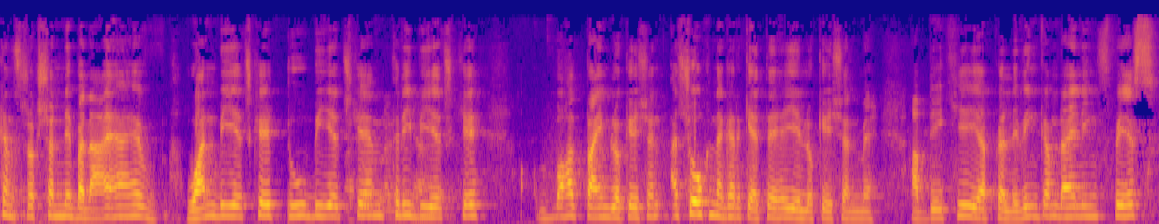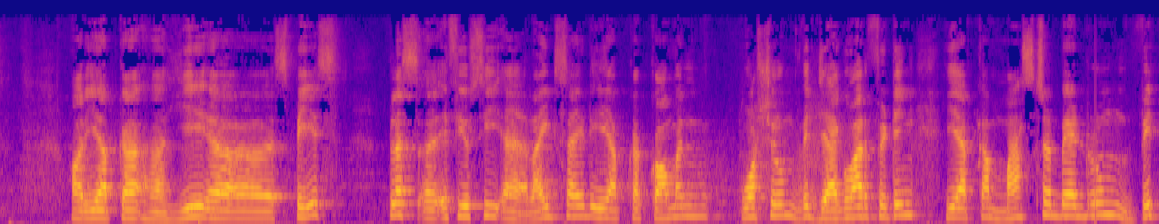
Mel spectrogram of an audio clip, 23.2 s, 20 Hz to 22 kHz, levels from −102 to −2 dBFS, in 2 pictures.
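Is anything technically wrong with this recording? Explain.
Yes. At 13.57 s a DC step shifts the waveform's zero line by about -27 dBFS, then drains away through a 5 Hz high-pass, giving a single low thump rather than a dropout's gap.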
